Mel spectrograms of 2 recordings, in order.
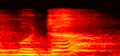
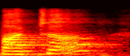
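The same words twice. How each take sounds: First: The first vowel is a rounded 'oo' sound. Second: The first vowel is an open 'uh' sound. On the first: This is how it is said in the north of England. "in the north of England, they say" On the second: This is how it is said in the south of England. "in England, it's more a"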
